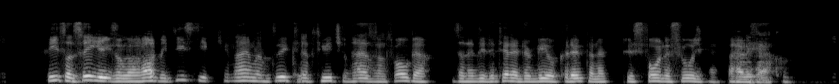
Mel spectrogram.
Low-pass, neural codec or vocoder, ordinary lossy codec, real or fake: 7.2 kHz; codec, 24 kHz, 0.9 kbps, WavTokenizer, medium music audio release; none; fake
